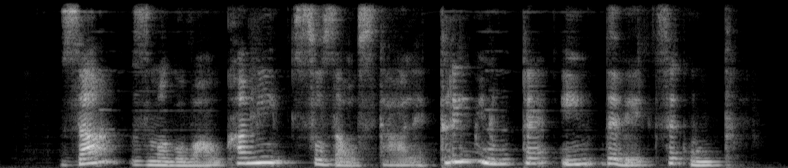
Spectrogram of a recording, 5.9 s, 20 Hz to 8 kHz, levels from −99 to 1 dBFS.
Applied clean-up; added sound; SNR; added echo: neural mask model DeepFilterNet 3.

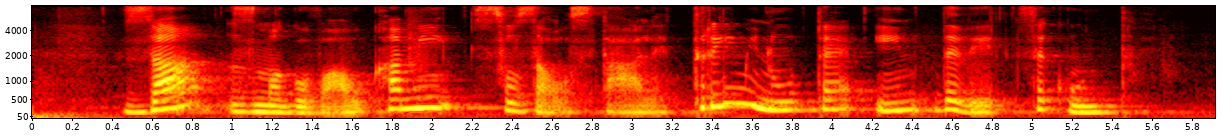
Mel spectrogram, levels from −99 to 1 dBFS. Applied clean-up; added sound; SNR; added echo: none; none; none; none.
